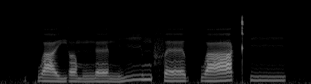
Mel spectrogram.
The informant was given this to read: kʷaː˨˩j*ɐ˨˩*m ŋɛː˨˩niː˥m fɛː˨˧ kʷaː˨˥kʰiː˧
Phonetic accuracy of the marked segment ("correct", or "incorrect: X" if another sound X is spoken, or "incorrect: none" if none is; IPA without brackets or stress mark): correct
